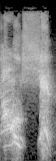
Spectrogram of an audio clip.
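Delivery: high, loud mock exclamation from the fans; loud, high "Oh, shit!" shout; excited shout. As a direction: yell it like a cheering crowd. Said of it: "I know you guys are like".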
